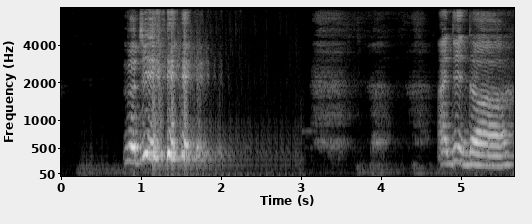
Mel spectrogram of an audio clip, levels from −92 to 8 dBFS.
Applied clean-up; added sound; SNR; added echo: neural separator model SepFormer DNS4.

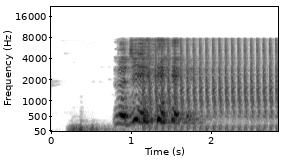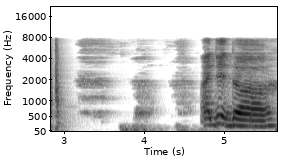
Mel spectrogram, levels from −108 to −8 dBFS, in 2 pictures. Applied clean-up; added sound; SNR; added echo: classical method WPE with log-MMSE.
